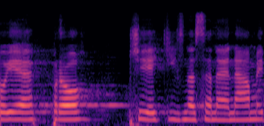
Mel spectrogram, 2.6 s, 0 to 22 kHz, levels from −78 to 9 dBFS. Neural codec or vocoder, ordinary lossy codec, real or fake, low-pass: autoencoder, 48 kHz, 32 numbers a frame, DAC-VAE, trained on Japanese speech; AAC, 64 kbps; fake; 14.4 kHz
